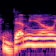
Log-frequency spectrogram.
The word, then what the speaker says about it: Demeo: wants it said like demio you know like demon kind of you know demio um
